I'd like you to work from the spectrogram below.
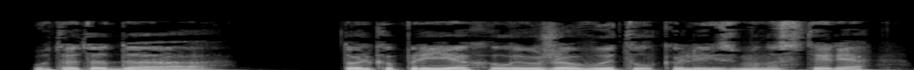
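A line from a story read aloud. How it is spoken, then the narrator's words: Indignant, glum. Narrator (Russian): возмущался, уныло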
